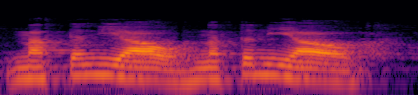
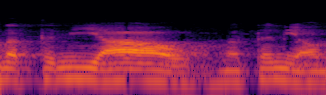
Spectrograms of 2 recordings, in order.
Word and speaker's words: Netanyahu: aldins falando, eles falam Netanyahu. Nós vamos colocar alguns vídeos aqui para vocês verem como que é pronunciado. Não é Netanyahu, não, é Netanyahu.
